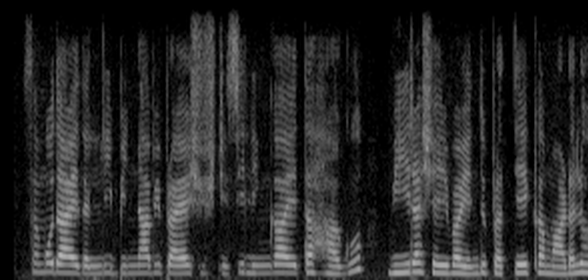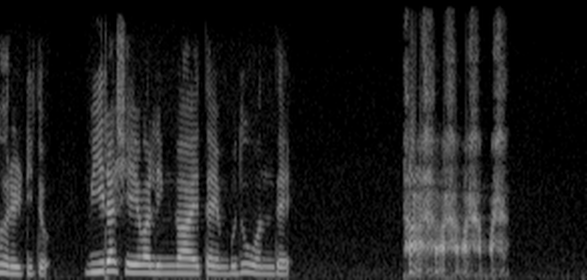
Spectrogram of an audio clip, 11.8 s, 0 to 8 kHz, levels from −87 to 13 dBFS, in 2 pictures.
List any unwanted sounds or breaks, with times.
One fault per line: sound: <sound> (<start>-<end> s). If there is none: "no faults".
sound: laugh (9.9-11.0 s)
